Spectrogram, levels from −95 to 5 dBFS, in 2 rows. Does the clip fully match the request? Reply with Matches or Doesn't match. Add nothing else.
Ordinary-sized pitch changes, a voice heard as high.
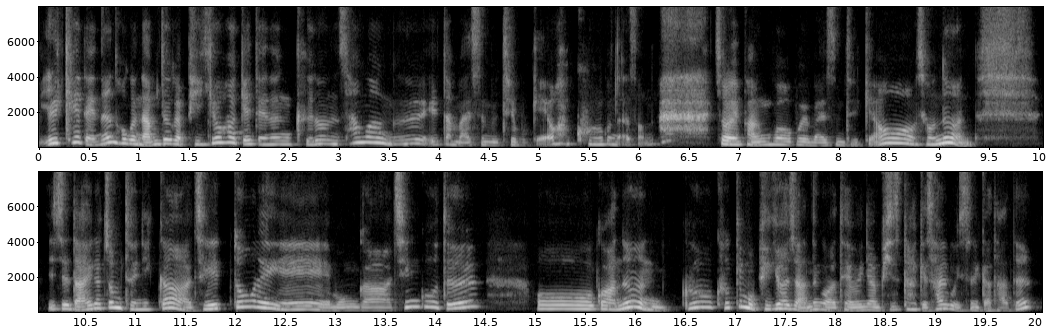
Doesn't match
